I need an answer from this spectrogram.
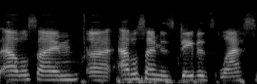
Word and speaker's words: Adelsheim: Adelsheim is David's last name. It translates to noble home or home of nobility. And we like to think of it as two words.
